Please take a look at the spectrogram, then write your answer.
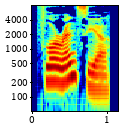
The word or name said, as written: florencia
